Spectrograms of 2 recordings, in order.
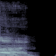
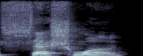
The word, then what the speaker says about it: Szechuan: Szechuan. – Yeah. And then everyone... – That was terribly pronounced. – Well, I'm not good at pronunciation. – Say it with me. Szechuan.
